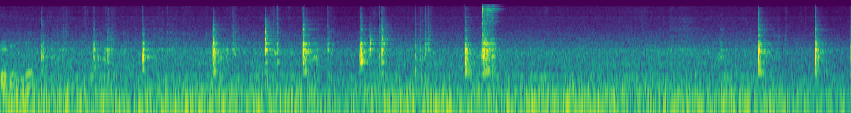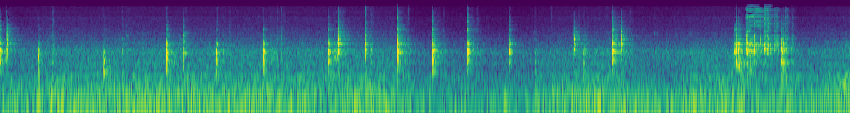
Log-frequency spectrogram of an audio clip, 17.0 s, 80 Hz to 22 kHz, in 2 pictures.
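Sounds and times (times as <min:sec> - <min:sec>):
utensils clinking on steel dishes: 0:02.2 - 0:05.0, 0:15.9 - 0:16.5.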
